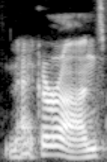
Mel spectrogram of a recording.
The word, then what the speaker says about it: macaron: Macarons, but I think that in French, you pronounce it macaron.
